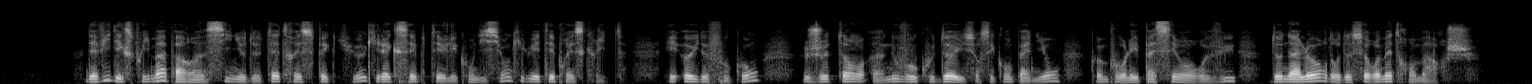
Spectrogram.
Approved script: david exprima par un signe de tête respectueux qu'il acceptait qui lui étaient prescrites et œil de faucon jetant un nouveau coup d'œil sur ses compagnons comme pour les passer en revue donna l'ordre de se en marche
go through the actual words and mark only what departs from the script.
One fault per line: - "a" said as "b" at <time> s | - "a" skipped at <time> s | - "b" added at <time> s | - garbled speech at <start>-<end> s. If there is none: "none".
- "les conditions" added at 4.5 s
- "remettre" added at 13.7 s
